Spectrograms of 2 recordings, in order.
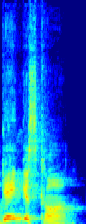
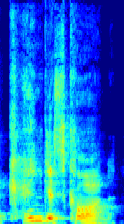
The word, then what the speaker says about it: Kangaskhan: out hey it's a a Kangaskhan a Kangaskhan which sounds like kangaroo which is why you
